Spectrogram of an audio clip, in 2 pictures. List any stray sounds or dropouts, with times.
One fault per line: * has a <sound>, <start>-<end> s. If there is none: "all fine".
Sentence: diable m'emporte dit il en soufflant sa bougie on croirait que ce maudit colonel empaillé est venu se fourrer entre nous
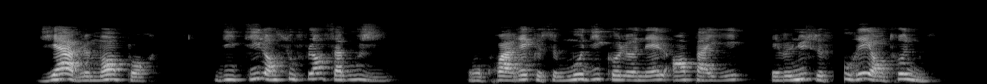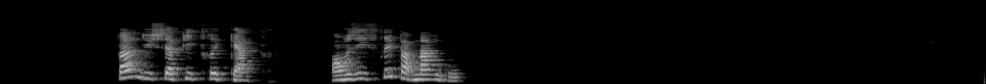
* has a dropout, 8.3-8.4 s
